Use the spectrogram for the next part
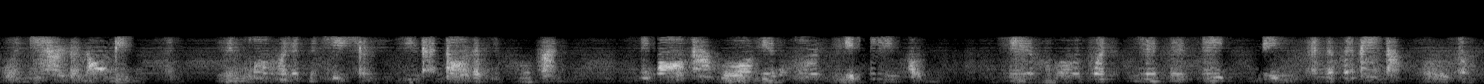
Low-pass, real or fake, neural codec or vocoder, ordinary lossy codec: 3.6 kHz; fake; codec, 44.1 kHz, 0.9 kbps, DAC; AAC, 16 kbps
